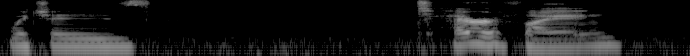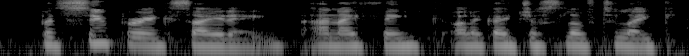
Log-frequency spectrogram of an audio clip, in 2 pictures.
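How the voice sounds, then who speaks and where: Irish girl in her 20s from the west, lowish voice, rambly casual vlog chat, bit self-deprecating. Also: steady tone, unhurried, a little hiss or hum. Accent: west of Ireland. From Galway, Ireland. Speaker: vlogger. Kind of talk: casual, candid chat to viewers.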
